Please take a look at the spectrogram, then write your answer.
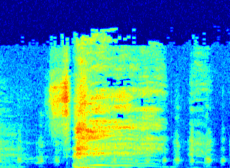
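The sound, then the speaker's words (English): A single chicken squawk from a sound-effect button bursts out loudly, then trails into a short drawn-out cluck before fading, with no talking over it. “And the fact that we're going off on pressing the chicken button is worthy of another chicken on the chicken button.”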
